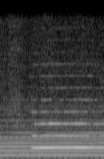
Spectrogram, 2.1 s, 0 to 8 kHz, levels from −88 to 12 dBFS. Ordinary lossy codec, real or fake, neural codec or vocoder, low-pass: Opus, 64 kbps; real; none; 7.2 kHz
